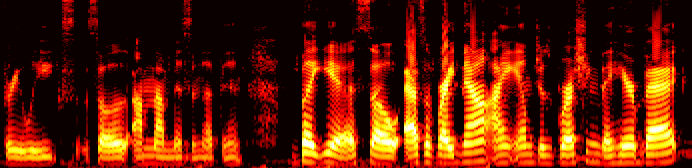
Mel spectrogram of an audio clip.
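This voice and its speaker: A woman's voice: low-pitched, vocal fry. A woman chatting casually to camera as a wig-making vlogger, explaining each step and often correcting herself. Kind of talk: casual how-to chat to camera.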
